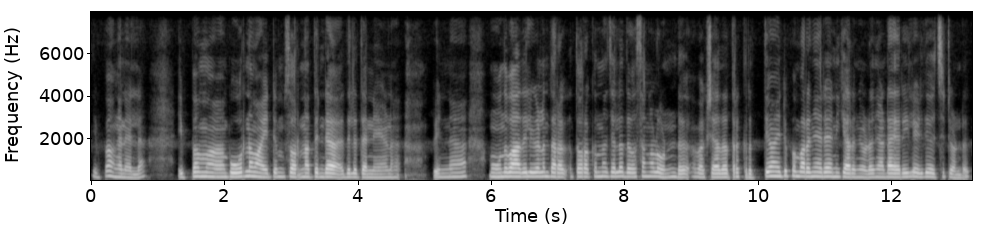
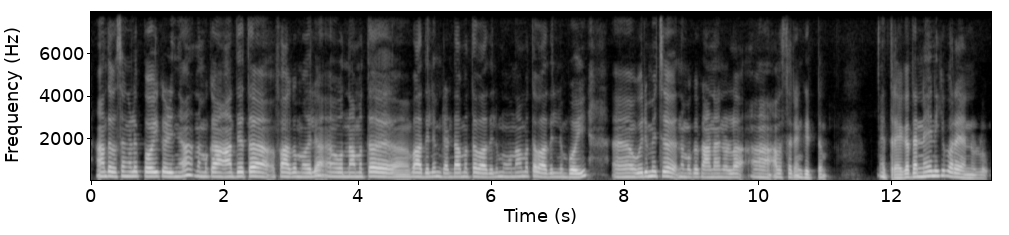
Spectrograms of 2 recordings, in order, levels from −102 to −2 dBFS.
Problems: low volume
